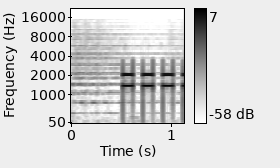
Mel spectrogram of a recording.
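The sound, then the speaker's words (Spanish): A voice imitates an off-hook telephone tone, holding a steady hum before breaking into four loud, evenly spaced beeping pulses, clear with no talking. “¡Ah, …! Que bien hace de teléfono desenganchado.”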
